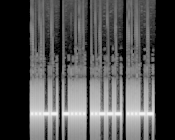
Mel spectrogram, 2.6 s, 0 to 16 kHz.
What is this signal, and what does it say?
Morse code, heard as a keyed tone, about 40 wpm, 700 Hz. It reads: 3623
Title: Numbers - 4-Digit 40wpm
